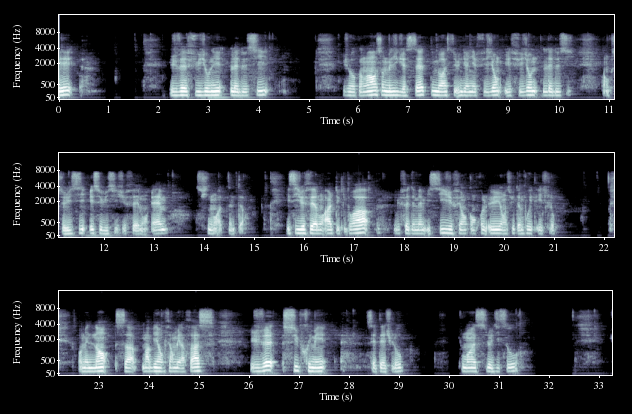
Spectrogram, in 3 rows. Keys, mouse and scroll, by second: 0.6-1.0 scroll up 1, 1.1 middle click, 1.7 right click, 2.5 shift+right click, 5.6 alt+right click, 6.7-7.9 middle drag, 7.9-8.2 scroll down 2, 8.2-9.3 middle drag, 9.3 right click, 10.5 right click, 11.2 shift+right click, 12.4 m, 14.3 scroll down 2, 14.6-16.0 middle drag, 16.0 alt+right click, 16.6 scroll down 2, 16.9-18.0 middle drag, 18.0 alt+shift+right click, 19.3 ctrl+e, 21.3 scroll down 2, 21.6 middle click, 22.0-22.5 scroll up 2, 22.5-24.6 middle drag, 24.6-25.5 scroll down 1, 25.5-27.0 scroll down 1, 27.0-28.0 scroll up 2, 28.0 alt+right click, 32.8 alt+right click.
